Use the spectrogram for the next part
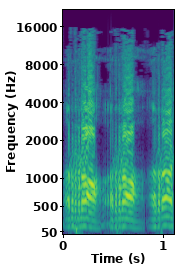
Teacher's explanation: Теперь буква ра с фатхой. Фатха приобретает оттенок о. Ра, ра, ра читается твердо.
